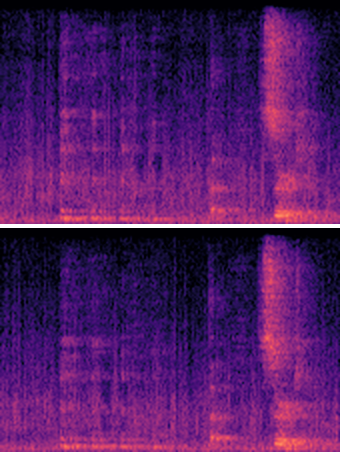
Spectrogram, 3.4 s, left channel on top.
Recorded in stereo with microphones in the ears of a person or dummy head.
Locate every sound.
0.6 s a giggle: 15° left (ahead or behind), 1.4 m
2.1 s a man speaking: 80° right, 3.5 m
